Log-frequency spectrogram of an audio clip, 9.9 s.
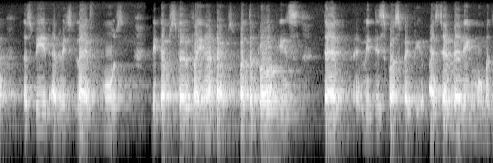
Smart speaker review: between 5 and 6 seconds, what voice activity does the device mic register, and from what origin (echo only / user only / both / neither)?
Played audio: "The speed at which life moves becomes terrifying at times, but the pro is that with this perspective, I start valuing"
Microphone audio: echo only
